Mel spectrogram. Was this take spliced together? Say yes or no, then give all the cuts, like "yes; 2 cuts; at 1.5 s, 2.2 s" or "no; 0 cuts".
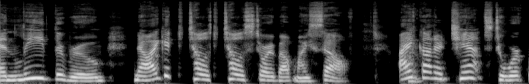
yes; 1 cut; at 2.1 s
